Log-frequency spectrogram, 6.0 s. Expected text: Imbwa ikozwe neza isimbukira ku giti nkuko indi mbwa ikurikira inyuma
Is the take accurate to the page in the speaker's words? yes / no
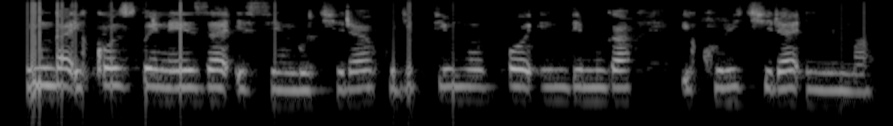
yes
